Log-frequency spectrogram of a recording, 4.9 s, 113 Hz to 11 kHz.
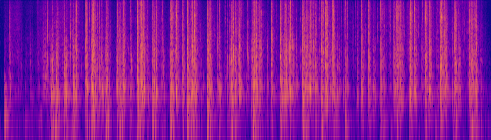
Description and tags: I'm shaking something that sounds plastic? Recorded with Edirol R-1 & Sennheiser ME66.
